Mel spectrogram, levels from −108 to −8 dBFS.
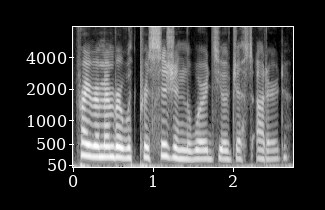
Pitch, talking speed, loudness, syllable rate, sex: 200 Hz, 220 wpm, -16 LUFS, 6.2 syllables/s, female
